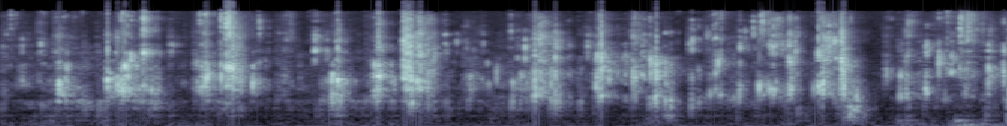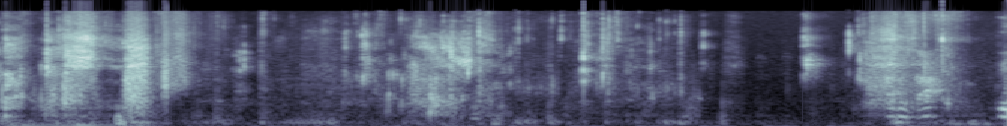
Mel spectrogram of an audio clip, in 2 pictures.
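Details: Male American Bully (Pit Bull) dog, indoors, eating raw meat and bones: wet chewing, crunching and biting in irregular bursts, with short gaps of quiet and brief human voice near the end.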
